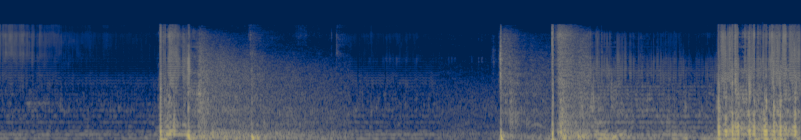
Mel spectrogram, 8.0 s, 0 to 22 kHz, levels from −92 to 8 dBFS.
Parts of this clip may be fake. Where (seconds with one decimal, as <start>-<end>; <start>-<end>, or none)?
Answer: 0.0-2.0; 3.5-4.4; 5.9-8.0

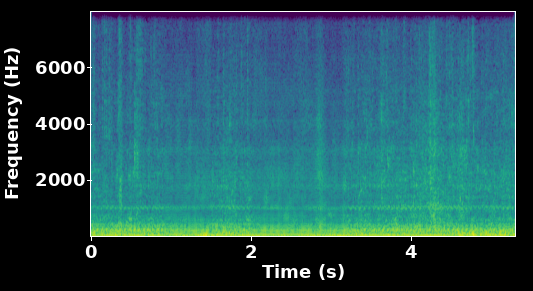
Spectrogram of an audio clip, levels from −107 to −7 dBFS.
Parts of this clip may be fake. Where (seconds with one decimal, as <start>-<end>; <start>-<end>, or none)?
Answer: 0.9-1.5; 2.0-3.2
